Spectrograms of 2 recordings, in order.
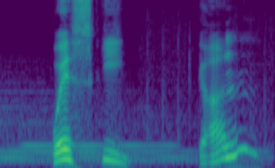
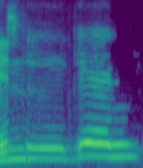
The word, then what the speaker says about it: Whiskyguin: whiskey, gin. It's Oh. it's like I know it's like gin like Guinness Oh, okay, okay. or gin like whiskey and gin.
